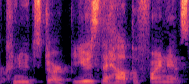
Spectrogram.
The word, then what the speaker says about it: Knudstorp: So basically this new guy who came in, I think his name is pronounced Knudstorp or Knudstorp, used the help of finance director to run an in-depth financial analysis and product line.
